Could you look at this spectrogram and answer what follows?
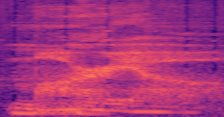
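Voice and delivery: eerie unvoiced whisper; creepy whisper. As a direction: breathe the name like a ghost.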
